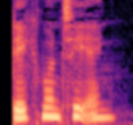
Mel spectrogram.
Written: dækmontering

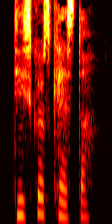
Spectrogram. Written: diskoskaster

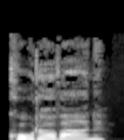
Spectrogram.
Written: korterevarende

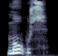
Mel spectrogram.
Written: mos

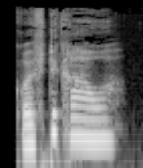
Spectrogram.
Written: grøftegraver

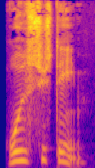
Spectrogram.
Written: rodsystem

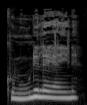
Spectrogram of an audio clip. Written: kommunelærerinde

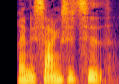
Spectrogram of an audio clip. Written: renæssancetid

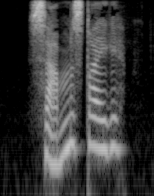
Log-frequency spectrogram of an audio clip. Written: sammenstrikke

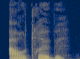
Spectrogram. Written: afdryppe

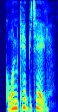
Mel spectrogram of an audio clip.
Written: Grundkapital

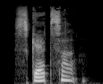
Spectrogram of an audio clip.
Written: scatsang

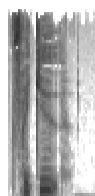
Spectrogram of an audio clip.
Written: frigid

